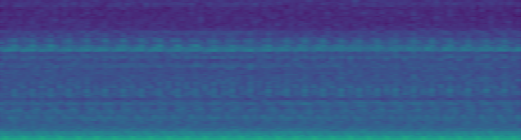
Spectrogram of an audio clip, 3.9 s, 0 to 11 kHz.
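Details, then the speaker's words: VW Passat B5 FL 1.9 TDI 130 hp automatic, after pump-injector seals replaced for a cylinder 4 misfire and hard morning starts: even steady diesel idle, regular low pulse, no misses; injector corrections tending to zero. Normal idle. "Kóra chodzi równo, korekty wiadomo. dążą do zera."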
